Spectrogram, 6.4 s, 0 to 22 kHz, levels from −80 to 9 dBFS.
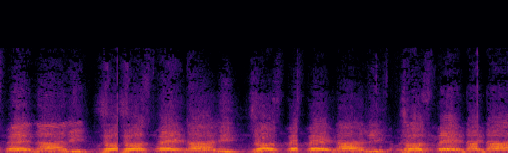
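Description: A stutter recurs at 1.47, 3.72 and 5.97 s, each replaying 0.25 s of sound: overlapping chunks, where every 2-second chunk restarts before the previous ended.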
